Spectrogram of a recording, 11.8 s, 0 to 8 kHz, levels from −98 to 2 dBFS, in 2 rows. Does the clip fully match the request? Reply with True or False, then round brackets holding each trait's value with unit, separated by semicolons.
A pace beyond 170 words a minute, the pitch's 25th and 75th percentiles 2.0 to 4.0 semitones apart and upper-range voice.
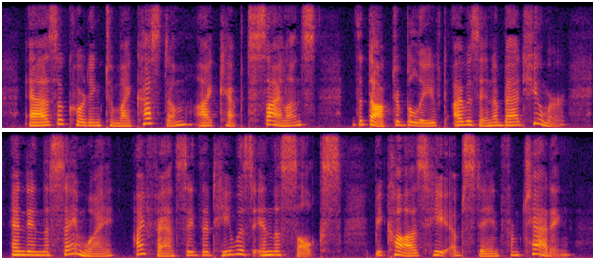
False (180 wpm; 4.4 semitones; 205 Hz)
